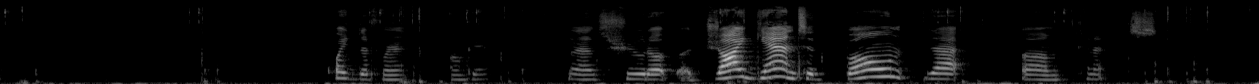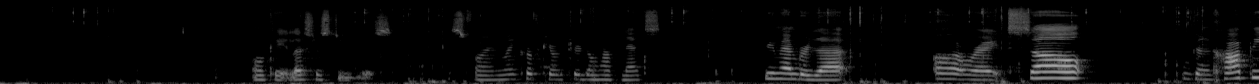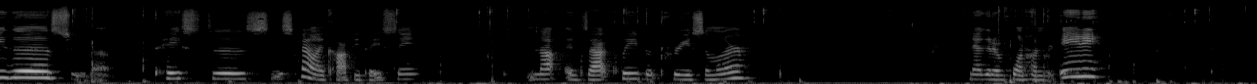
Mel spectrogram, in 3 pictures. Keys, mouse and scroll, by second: 0.0 right click, 0.2 e, 2.0 e, 4.0 shift+f, 5.0 e, 7.3 shift+f, 9.6 g, 11.6 ctrl+z, 12.0 ctrl+z, 12.5 g, 13.6 e, 16.4 Tab, 16.8 shift+f, 18.5 Tab, 19.3 right click, 19.7 g, 21.0 f, 22.3 right click, 22.5 shift+f, 23.3 right click, 24.3 shift+d, 24.6 g, 26.0 shift+f, 29.4 g, 30.1 g, 31.5 shift+f, 33.0 r, 35.8 shift+f, 37.2 g.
